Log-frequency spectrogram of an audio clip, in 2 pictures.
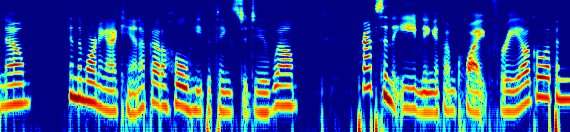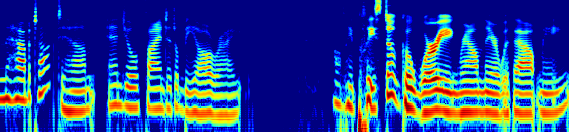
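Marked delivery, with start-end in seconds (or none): none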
